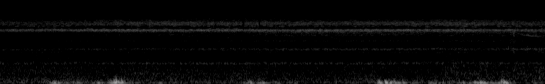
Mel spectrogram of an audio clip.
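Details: An unbroken cricket chorus rings steadily in several high pitches over a natural background. Dull low thuds recur every second or so beneath the chirping, suggesting footsteps or rustling nearby.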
